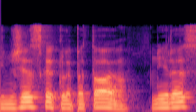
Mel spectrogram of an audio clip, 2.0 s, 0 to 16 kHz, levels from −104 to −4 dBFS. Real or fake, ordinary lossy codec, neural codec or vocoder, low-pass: real; none; none; 7.2 kHz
